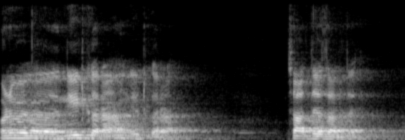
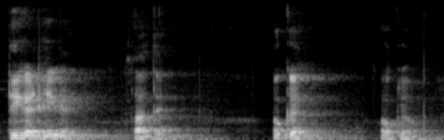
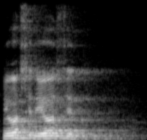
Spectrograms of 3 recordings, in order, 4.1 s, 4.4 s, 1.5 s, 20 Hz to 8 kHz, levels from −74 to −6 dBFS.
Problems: constant background noise, echo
